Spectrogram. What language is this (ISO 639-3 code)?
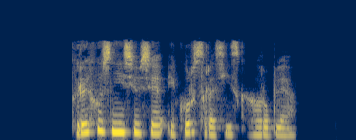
bel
